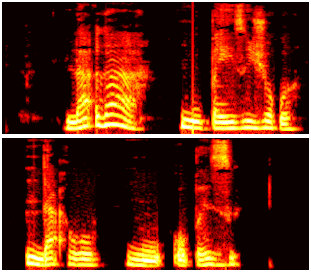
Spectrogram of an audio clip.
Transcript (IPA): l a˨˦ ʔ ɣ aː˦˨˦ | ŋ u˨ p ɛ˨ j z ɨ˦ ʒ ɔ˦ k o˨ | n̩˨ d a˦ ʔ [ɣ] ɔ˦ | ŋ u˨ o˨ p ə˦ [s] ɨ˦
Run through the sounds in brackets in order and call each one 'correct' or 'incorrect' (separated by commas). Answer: correct, incorrect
